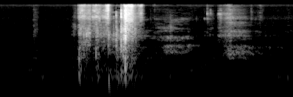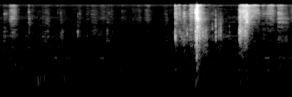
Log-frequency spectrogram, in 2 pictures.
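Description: Thin paper pages rustle as they are turned.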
